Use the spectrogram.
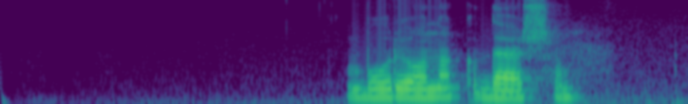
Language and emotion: Russian, neutral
